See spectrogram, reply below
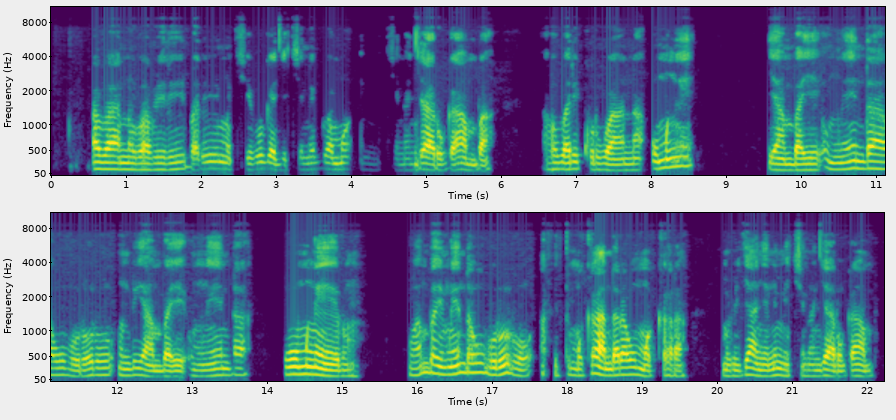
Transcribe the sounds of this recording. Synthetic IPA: aβaːn̥huβaβiɾiβaɾiβimuciβuɡaɟecineɾɡwamoemicinoɲɟaɾuɡaːmbaː | ho̞βaɾikʰuɾwaːnaumŋe̞ | jaːmbaje̞umŋe̞ːndawoβuɾuɾuondijaːmbaje̞ʔumŋe̞ːnda | womŋe̞ːɾu | waːmbajemŋe̞ːndawoβuɾuɾuafitumukaːndaɾawomukʰaɾa | muβiɟaːɲanimicino̞ɲɟaːɾuɡaːmba

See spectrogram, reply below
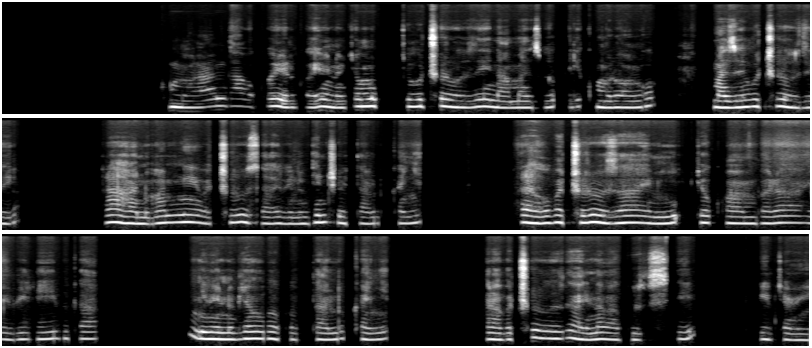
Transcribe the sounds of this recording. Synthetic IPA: kumuɾaːndaβukʰoɾeɾɡwaheβiːn̥huβj | juβut͡ʃuɾuːzinamazuaɾikumuɾo̞ːŋɡo̞ | amazujuβut͡ʃuɾuːzi | haɾahaːn̥huhamŋe̞βat͡ʃuɾuzaiβiːn̥hubɟiːnʃiβitaːndukʰaɲe | haɾaho̞βat͡ʃuɾuːzaebjo̞kuhaːmbaɾaeβiɾiːbɡa | niβiːnhuβjoβuɡokoβitaːndukʰaɲe | haɾaβat͡ʃuɾuːzihaɾinaβaɡuzi | βiβjaβiːnu

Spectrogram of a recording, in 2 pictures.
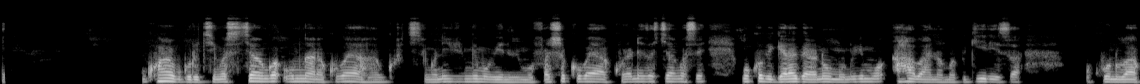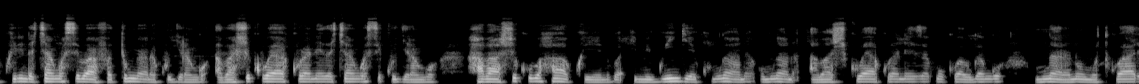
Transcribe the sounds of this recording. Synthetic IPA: ɡuhabɡuɾuciːŋɡwase̥caːŋɡwaʔumŋaːnakuβajahabɡuɾuciːŋɡwaniβimŋe̞muβiːn̥huβimufaʃakuβajakʰoɾane̞ːzacaːŋɡwase̞ŋ̥ɡuːkoβiɡaɾaɡaɾanuːmuːn̥uɾimo̞aɦaβaːnuamabɡiːɾiza | ukuːn̤̥huβakwiːɾiːndacaːŋɡwase̞βafatumŋaːnakuɟiɾaŋɡo̞aβaːʃekuβajakoɾane̞ːzacaːŋɡwase̞kuɟiɾaŋɡo̞haβaːʃekʰuβahakwiːɾiːndɡwaʔimiɡwiːɲɟije̞kumŋaːnaʔumŋaːnaːβaːʃekuβajakoɾane̞ːzaŋukuβaβuɡaŋɡo̞umŋaːnanomutwaːɾe

